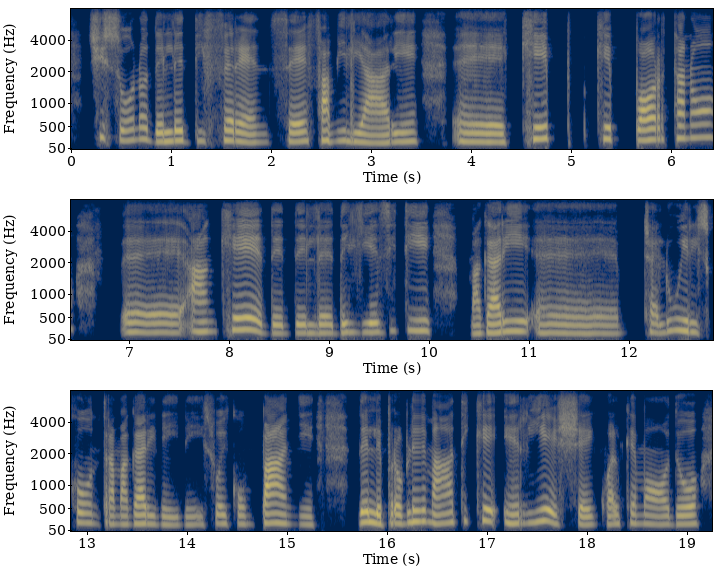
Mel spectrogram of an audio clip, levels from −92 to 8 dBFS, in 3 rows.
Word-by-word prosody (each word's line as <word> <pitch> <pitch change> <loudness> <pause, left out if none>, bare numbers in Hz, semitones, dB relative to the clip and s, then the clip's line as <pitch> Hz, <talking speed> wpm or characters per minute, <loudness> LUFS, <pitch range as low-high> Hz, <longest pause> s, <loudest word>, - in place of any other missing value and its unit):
ci 280 - -4
sono 225 0 -2
delle 195 0 +2
differenze 190 -2 0
familiari, 190 -3 0 0.3
ehm, 185 -2 +2
che 245 +1 +1
p - - -20 0.2
che 245 -1 -1
portano, 255 +5 +3 0.5
ehm, 195 -1 0
anche 220 +2 +3
de 175 -1 -3
delle 180 0 -1
degli 195 +1 -2
esiti 225 +3 -3 0.4
magari, 190 +5 +2
ehm, 175 -2 -4 0.2
cioè 195 -3 -4
lui 220 +5 -1
riscontra 200 -1 -3
magari 180 +1 +2
nei 160 -1 -5
nei 165 0 -9
suoi 185 +2 -4
compagni 180 0 +2 0.4
delle 215 -3 +6
problematiche 215 +4 +1
e 195 -2 0
riesce 205 -3 0
in 170 0 -1
qualche 185 +3 -4
modo 180 0 0
190 Hz, 105 wpm, -24 LUFS, 180-215 Hz, 0.5 s, delle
